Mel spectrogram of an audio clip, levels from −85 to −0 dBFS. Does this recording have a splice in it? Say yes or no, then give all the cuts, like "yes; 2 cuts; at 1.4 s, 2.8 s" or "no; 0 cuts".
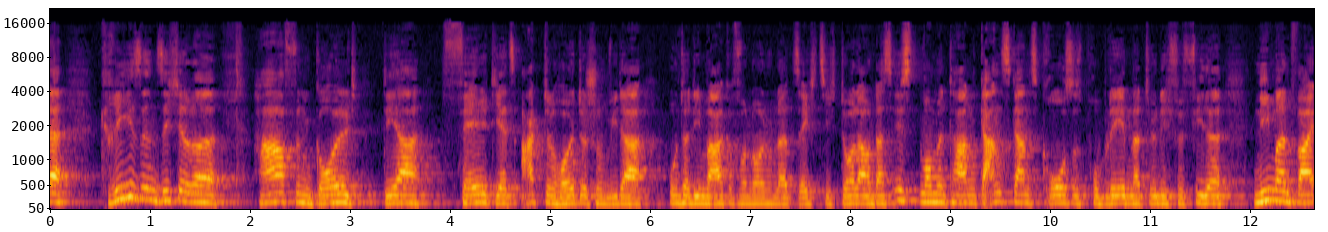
no; 0 cuts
